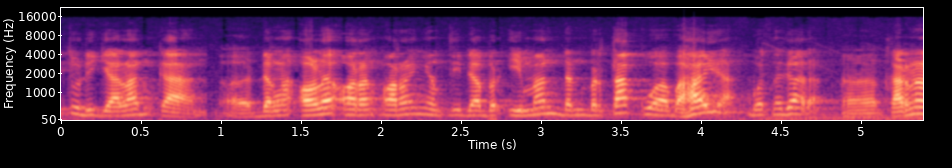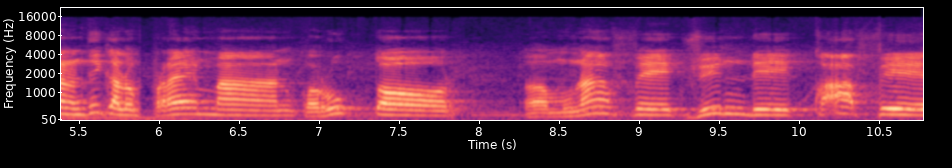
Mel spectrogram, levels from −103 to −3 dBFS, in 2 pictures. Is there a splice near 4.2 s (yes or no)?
no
